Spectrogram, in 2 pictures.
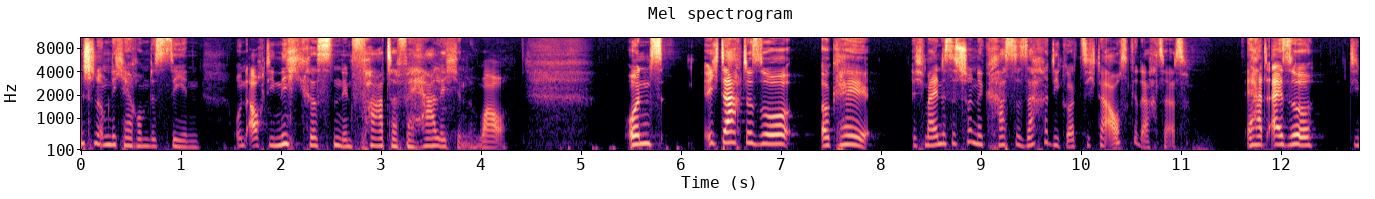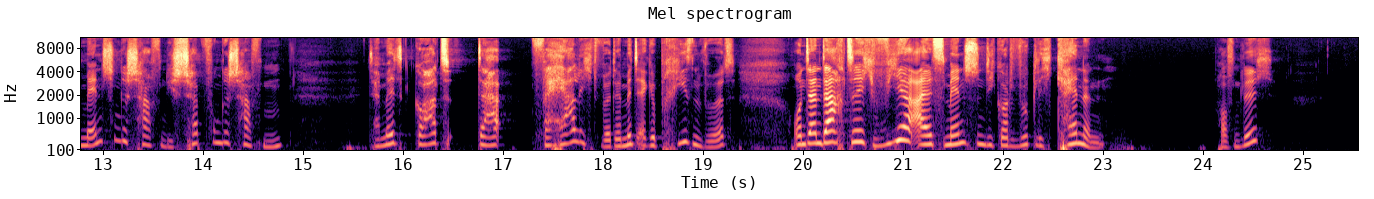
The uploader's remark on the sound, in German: Lobpreis und Anbetung - Gottesdienst Predigt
